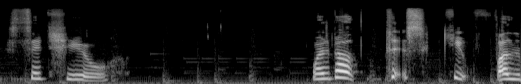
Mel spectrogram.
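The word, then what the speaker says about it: Shih Tzu: I sent you and no I am not saying that curse word it is pronounced situ what about this cute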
